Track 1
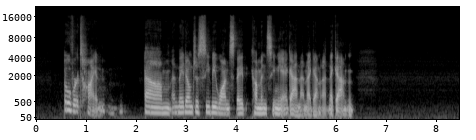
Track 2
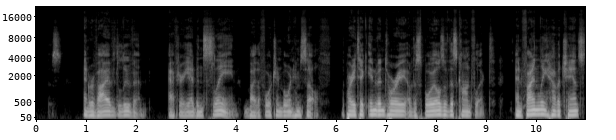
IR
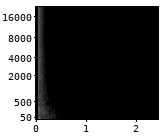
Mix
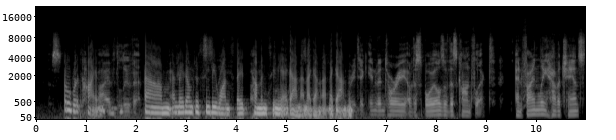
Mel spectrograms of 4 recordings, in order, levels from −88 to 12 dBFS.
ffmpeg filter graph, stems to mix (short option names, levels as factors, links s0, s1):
-filter_complex "[0:a]adynamicsmooth=sensitivity=0.5:basefreq=880,volume=0.531,asplit=3[s0][s1][s2];[s1]volume=0.126[s3];[1:a]highpass=110,acrossover=split=550 7200:gain=0.0631 1 0.0794[s4][s5][s6];[s4][s5][s6]amix=inputs=3:normalize=0,bandreject=f=1600:w=25,volume=1.19[s7];[s2]apad=whole_len=484356[s8];[s7][s8]sidechaincompress=threshold=0.0178:ratio=12:attack=9.1:release=986[s9];[2:a]atrim=start_sample=2205[s10];[s3][s10]afir=irnorm=-1:irlink=0[s11];[s0][s9][s11]amix=inputs=3:normalize=0,acrossover=split=270[s12][s13];[s13]acompressor=threshold=0.0158:ratio=5[s14];[s12][s14]amix=inputs=2:normalize=0"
